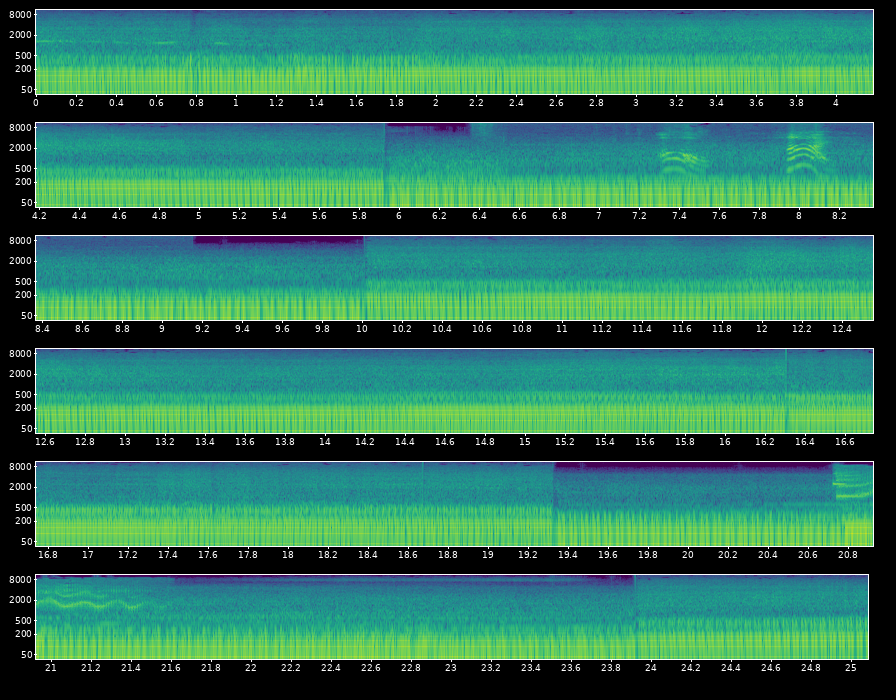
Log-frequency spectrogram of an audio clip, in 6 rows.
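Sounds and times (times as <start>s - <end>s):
wind and road noise: 0.0s - 25.0s
motorcycle engine running: 12.7s - 25.0s.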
